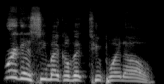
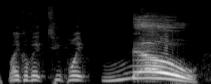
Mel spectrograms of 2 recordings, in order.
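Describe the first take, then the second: First: Said in the usual way. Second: Slow and loud, punching no in Michael Vick two point no; stress on no. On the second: Shown as a demonstration. Fan mocking his own hope, stress on no. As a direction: hit no hard as a sarcastic twist.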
